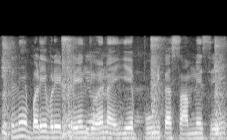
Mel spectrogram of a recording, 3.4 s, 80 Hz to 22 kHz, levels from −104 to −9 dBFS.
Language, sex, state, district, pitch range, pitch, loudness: Hindi, male, Bihar, Kishanganj, 135-150 Hz, 140 Hz, -14 LUFS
